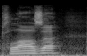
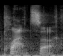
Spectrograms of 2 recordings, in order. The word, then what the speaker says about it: Plaza: Is that how you say it? Plaza. My housemates kept criticizing me cuz I called it platza, which I thought was how you said it.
